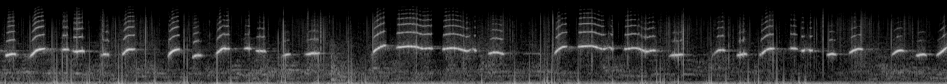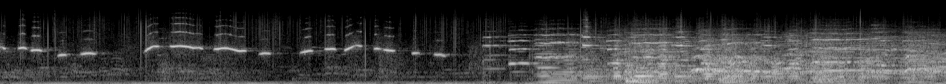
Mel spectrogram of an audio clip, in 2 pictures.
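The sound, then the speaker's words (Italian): A man's distinctive signature whistle, a tuneful run of many short, bright whistled phrases with a lilting rhythm, followed near the end by a dense wash of broad noise. “Si annunziava con una fischiatina particolare, la sua sigla.”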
